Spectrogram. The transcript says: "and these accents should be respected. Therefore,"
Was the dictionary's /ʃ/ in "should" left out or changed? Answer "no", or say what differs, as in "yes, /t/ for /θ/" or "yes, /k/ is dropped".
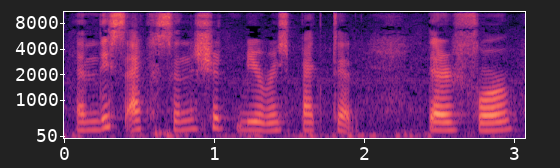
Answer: no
